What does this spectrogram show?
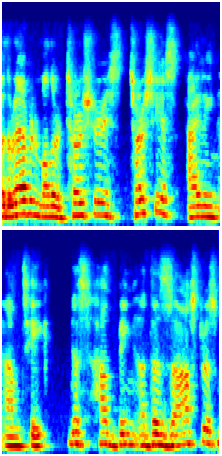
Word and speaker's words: Anteac: For the Reverend Mother Tertius Eileen now the first problem here in pronunciation. Phonetically, I'm going to go with Anteac. I'll explain why in a wee moment. For the Reverend Mother Tertius Eileen Anteac, this had been a disastrous morning.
